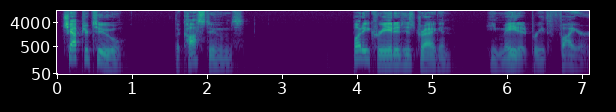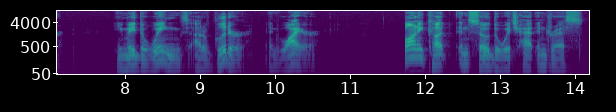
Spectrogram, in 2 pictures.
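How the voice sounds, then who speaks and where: A man narrating a rhyming children's story aloud with expressive, deliberate phrasing. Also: on the low side, dry recording, studio quality.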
